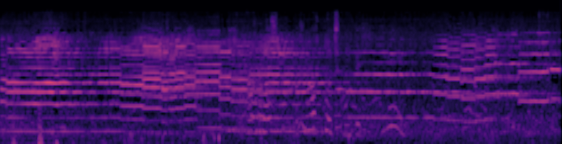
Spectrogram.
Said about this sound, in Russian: Так, следующий персонаж у нас будет утка, инструмент гобой, пожалуйста.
